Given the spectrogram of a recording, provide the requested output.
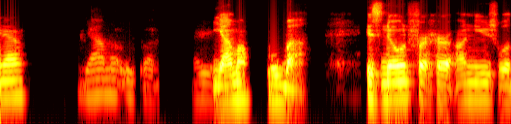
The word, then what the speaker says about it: Yama-uba: yamama uba I'm so proud of myself I'm pronouncing it correctly Now yba Yama uba is known for her unusual diet which sometimes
